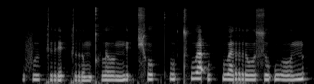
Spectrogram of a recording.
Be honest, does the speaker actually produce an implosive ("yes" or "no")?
no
